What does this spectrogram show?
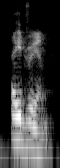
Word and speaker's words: Adrian: easy to do but i think i did mispronounce your first name do you go by adrian or adrian adrian that is adrian yeah so i just naturally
